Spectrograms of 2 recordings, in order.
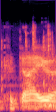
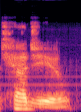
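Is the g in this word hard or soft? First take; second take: hard; soft. First: The g is hard, like in go. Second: The g is soft, almost like a j. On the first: The speaker calls it wrong. "It could be Kagayu. I don't think it is" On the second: The speaker calls it right. "Is it soft G? Kaju. ... It's almost like a D too"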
